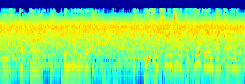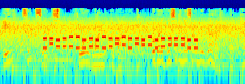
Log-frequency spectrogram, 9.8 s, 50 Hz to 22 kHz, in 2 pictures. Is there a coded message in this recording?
Yes: DTMF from 5.8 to 8.9 s, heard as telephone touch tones, dialled by machine, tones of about 70 ms, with phone line noise. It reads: 204563154350920791588811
